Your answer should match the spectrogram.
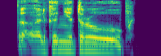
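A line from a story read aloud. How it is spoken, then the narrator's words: Moaned. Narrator (Russian): простонал Баженов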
